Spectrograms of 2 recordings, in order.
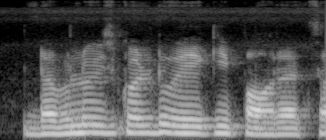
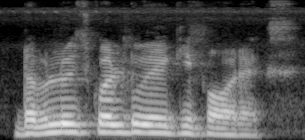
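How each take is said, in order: First: Even slower, drawn-out repeat of the dictation; very slow dictated repeat. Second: Slow, spelled-out dictation pace; slow, deliberate board dictation. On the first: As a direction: repeat it slowly so students can write it down. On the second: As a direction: dictate each word slowly for students to copy. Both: Shown as a demonstration. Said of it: "teacher dictating slowly".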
